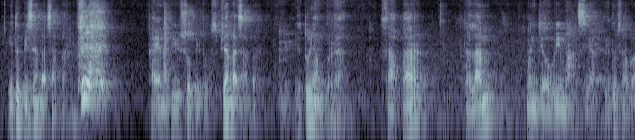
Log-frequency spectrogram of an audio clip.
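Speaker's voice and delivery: dropping low and soft, confiding; quiet earnest. Acted. Preacher confiding to congregation about temptation, hushed.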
